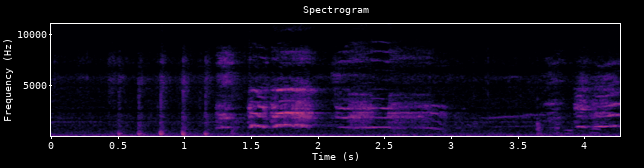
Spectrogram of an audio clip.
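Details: Backyard coop rooster gives a short harsh crow, opened by a run of quick clucks and followed by further faint crowing from the flock, with a constant low hum beneath.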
